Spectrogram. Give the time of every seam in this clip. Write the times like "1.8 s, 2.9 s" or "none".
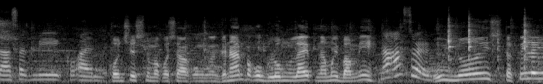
1.0 s, 3.8 s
